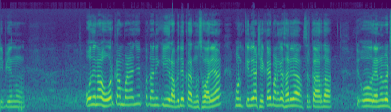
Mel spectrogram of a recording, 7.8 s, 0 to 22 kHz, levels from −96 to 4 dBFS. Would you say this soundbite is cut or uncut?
uncut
